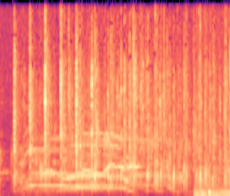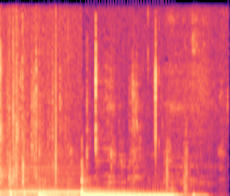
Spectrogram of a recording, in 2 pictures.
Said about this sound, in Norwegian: Da tar vi en applaus for.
